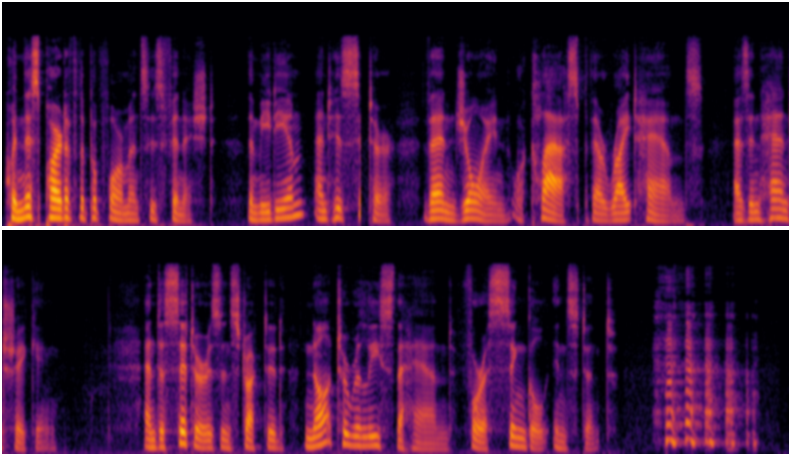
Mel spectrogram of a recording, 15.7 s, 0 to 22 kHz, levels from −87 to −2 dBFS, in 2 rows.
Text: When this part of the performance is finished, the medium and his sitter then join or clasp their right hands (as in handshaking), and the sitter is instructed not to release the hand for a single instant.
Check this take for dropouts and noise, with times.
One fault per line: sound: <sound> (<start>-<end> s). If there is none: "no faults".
sound: dropout (3.6-3.7 s)
sound: laugh (14.4-15.5 s)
